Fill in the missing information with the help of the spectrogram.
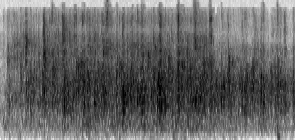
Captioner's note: applause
